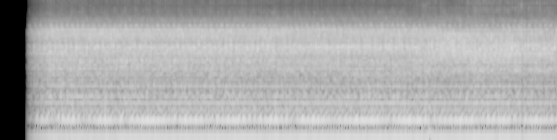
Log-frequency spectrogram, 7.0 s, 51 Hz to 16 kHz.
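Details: Volkswagen Gol G4 at idle: loud hissy metallic rattle over a steady low hum, about three or four pulses a second; abnormal engine noise, cause unknown.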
